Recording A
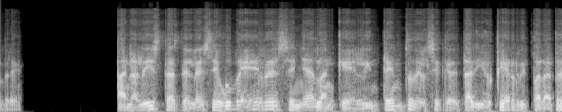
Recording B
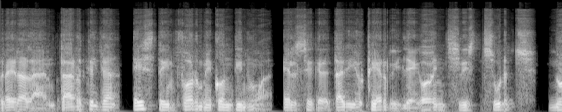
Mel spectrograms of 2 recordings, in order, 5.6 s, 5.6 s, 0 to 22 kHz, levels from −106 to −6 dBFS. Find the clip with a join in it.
A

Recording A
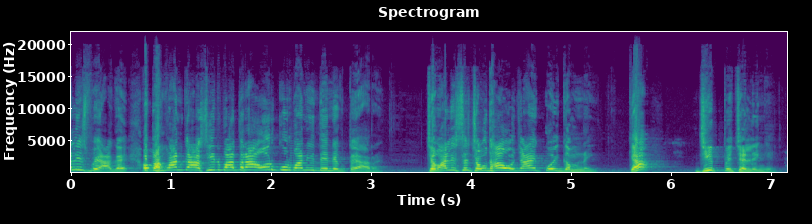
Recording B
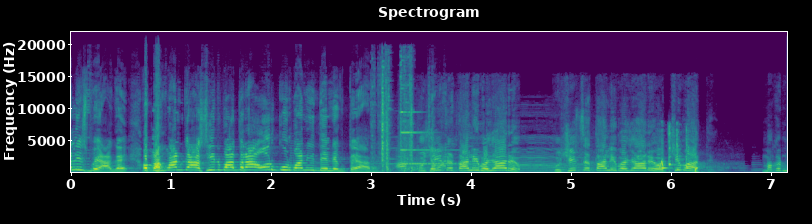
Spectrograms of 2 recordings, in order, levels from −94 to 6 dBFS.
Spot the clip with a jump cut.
A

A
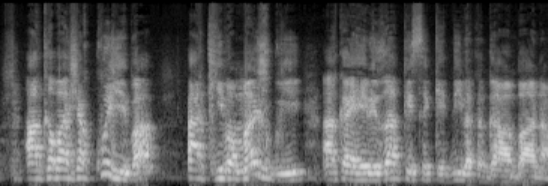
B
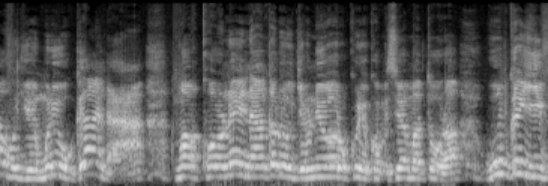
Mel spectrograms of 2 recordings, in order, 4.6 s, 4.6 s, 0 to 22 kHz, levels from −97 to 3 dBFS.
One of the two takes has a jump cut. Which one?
B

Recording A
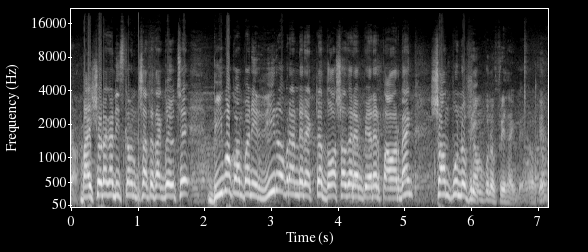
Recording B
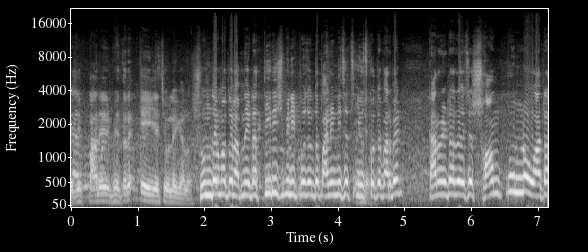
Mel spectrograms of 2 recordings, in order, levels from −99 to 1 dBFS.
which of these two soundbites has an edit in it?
A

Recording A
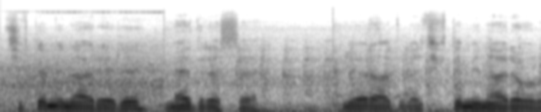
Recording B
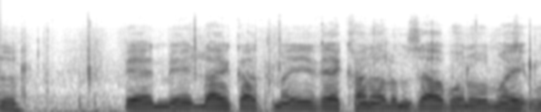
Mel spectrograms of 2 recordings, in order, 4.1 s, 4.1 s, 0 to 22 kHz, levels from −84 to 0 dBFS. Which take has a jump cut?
A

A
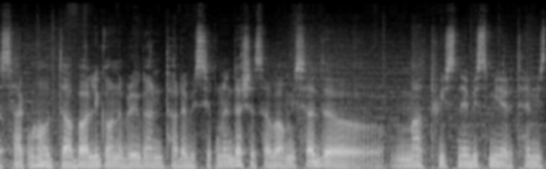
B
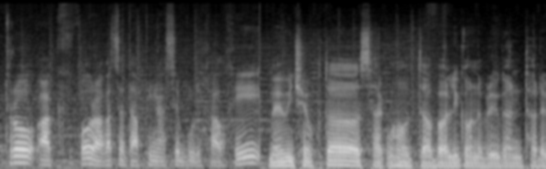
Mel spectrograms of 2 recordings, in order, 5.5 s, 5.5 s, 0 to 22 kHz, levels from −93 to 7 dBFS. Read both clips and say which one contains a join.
B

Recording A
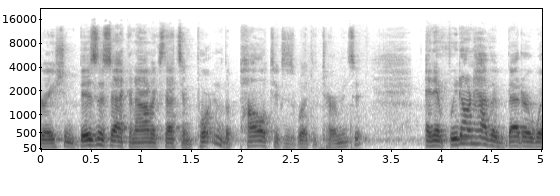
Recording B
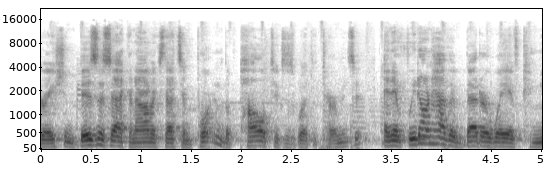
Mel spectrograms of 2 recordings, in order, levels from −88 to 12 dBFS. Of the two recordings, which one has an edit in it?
B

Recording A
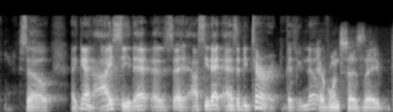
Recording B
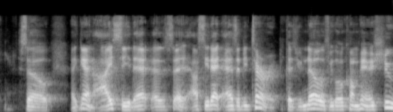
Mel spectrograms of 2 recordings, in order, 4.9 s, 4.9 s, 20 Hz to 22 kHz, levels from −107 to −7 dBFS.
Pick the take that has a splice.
A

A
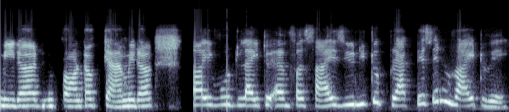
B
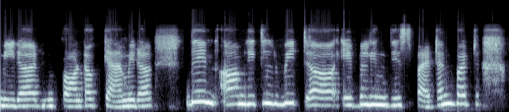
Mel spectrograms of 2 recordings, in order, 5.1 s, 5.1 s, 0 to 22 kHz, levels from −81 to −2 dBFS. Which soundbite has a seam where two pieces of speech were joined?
A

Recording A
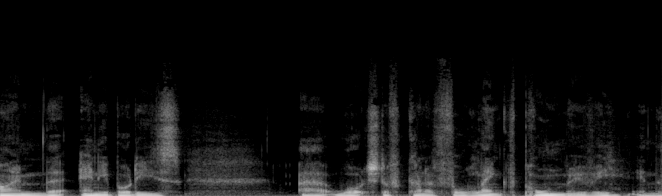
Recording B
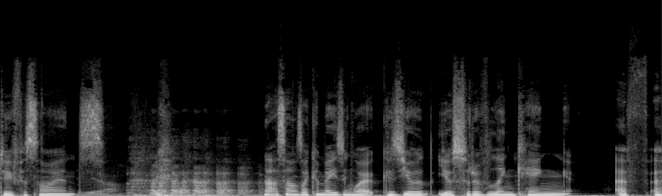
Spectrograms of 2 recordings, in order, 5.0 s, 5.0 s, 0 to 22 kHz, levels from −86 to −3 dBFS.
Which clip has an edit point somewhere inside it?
B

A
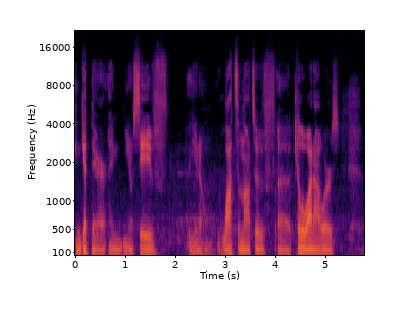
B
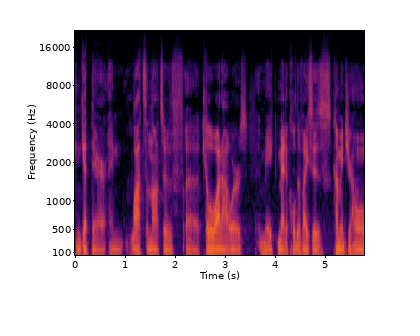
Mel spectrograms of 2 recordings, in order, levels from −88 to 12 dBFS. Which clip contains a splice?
B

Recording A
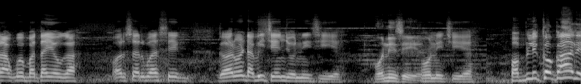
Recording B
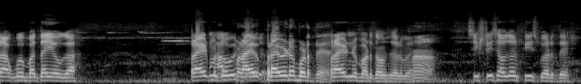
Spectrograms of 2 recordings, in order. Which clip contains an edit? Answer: A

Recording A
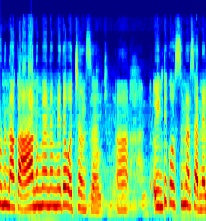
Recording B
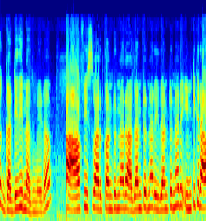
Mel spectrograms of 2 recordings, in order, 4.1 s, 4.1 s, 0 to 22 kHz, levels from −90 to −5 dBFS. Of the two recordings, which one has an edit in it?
B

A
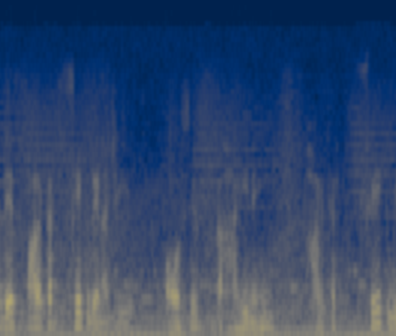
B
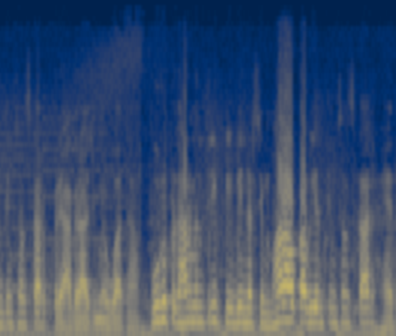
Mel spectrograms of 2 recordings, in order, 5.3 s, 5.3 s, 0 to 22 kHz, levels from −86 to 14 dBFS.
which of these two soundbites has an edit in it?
B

